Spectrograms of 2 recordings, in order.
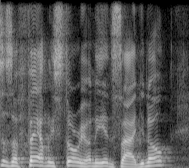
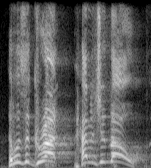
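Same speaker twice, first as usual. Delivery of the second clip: incredulous; 14 semitones higher, 6 dB louder than usual. Real, not acted. Incredulous punchline.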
